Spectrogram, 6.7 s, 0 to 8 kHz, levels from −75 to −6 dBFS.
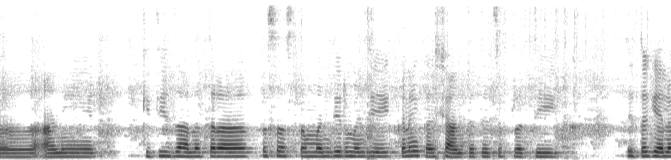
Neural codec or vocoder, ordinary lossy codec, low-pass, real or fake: none; none; none; real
